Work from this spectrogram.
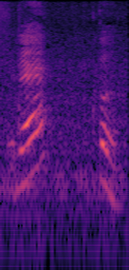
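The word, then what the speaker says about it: wrap: रैप रैप. W silent है.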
